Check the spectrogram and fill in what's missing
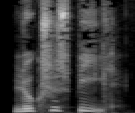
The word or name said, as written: luksusbil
